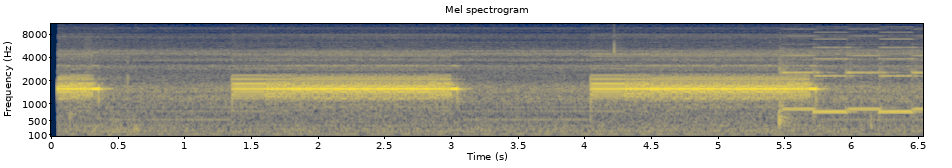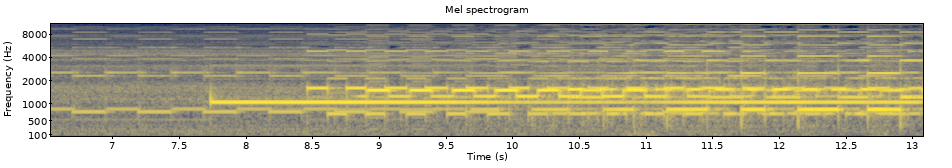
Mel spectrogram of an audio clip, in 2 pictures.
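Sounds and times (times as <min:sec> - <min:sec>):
harsh digital data bursts: 0:04.1 - 0:13.0
electronic tune of alternating notes: 0:05.5 - 0:13.0.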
